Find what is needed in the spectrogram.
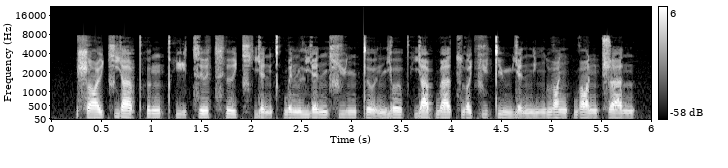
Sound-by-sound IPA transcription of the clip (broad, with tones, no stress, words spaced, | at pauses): ʂɑ˨˦ʊ̯t͡ɕjä˥˨ pʰʊ˦ŋpʰḭ˨˩ t͡sɹ̩˦t͡sʰɹ̩˥˨t͡ɕʰjɛ̰˨˩nkʰwə˨˦n ljɛ˨˦nɕy˨˦n t̪o̰˨˩ʊ̯n̪jo˥˨ʊ̯pʰjä˥˨pwä˦ t͡swɔ˨˦t͡ɕy˦t̪y˥˨mjɛ̰˨˩ n̪i˨˦ŋlwɑ˥˨ŋpwɑ˥˨ŋ ʈ͡ʂa˥˨n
